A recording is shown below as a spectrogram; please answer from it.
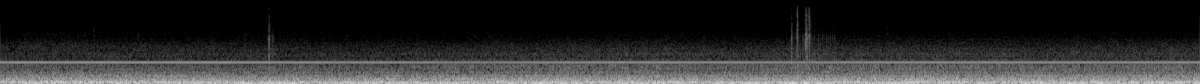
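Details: Loud steady thin high whine around 1 kHz over heavy road rumble at about 70 km/h cruising; dealer could not hear it.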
